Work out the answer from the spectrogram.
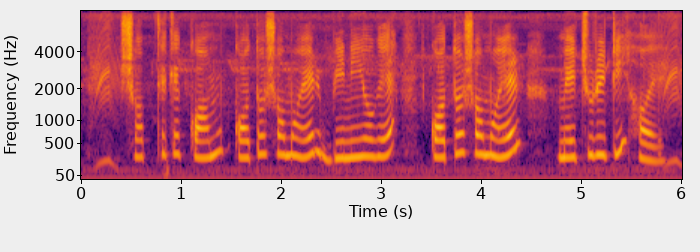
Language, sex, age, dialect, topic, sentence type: Bengali, female, <18, Rajbangshi, banking, question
